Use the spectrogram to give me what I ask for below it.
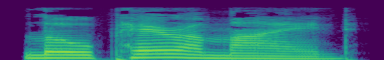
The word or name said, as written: loperamide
